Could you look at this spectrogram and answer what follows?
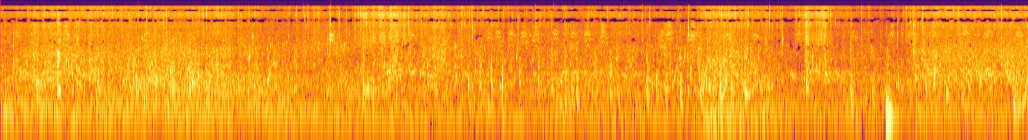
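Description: Water splashing and lapping as a dense flock of ducks (northern pintails, common pochards and tufted ducks) swims and jostles close by, with scattered light splashes and clicks and one sharp knock about thirteen seconds in.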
